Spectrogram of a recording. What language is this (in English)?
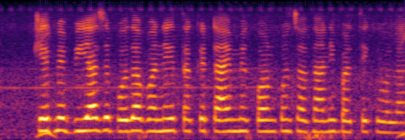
Bhojpuri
